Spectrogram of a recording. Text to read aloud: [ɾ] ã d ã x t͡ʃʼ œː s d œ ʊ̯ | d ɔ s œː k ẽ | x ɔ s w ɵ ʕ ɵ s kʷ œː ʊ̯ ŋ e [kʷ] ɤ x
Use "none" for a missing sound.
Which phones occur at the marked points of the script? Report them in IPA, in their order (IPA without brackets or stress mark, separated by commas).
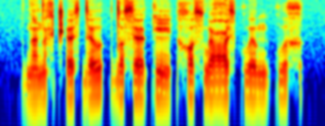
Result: d, kʷ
